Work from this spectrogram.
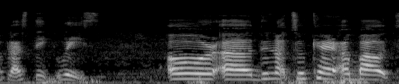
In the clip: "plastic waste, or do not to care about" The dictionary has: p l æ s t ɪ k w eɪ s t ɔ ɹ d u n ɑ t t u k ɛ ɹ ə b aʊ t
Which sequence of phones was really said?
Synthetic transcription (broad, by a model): p l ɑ s t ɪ k w eɪ s t ɔ ɹ d u n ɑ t t u k ɛ ɹ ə b aʊ t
